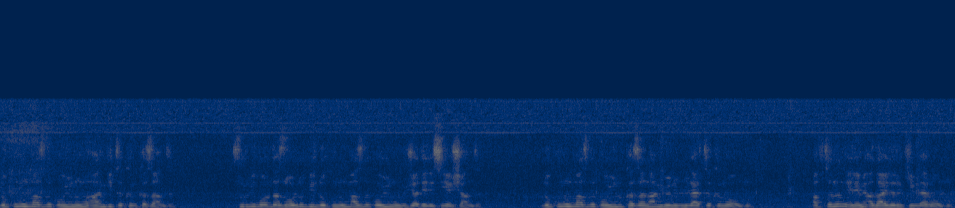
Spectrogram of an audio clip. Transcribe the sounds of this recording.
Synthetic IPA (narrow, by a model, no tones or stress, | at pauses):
d̪o̞kʰunulˠmazlˠɯko̞jununuɦaɲɟit̪ʰakʰɯmkʰazand̪ɯ | suɾbiɡo̞ɾd̪azo̞ɾlˠubiɾd̪o̞kunulˠmazlˠɯko̞junumyd͡ʒaːd̪e̞lʲe̞sijaʃand̪ɯ | d̪o̞kunulˠmazlˠɯko̞junukazananɟø̞nylʲːylʲæɾt̪ʰakʰɯmɯo̞lˠd̪ʊ̰ | haft̪ʰanɯne̞lʲe̞mɛad̪ajlˠaɾɯcʰimlʲæɾo̞lˠd̪u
